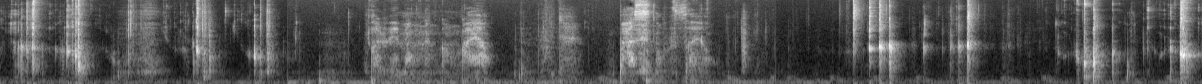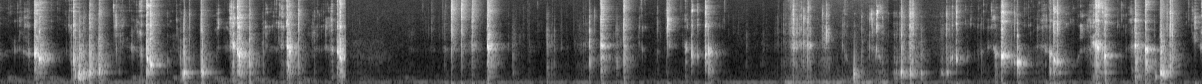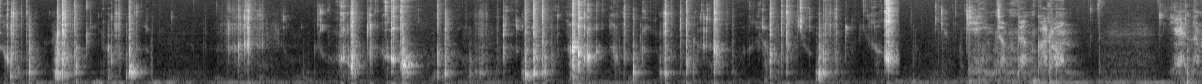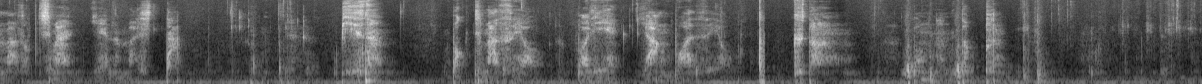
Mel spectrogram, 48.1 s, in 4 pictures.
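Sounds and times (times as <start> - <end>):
biting and chewing crunches: 0.0 - 3.0, 6.9 - 15.5, 16.2 - 33.7, 46.6 - 48.0.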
